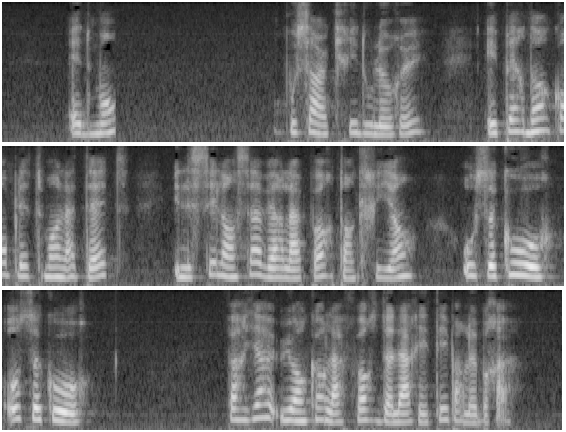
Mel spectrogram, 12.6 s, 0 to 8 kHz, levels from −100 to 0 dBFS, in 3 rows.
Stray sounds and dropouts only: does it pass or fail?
pass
